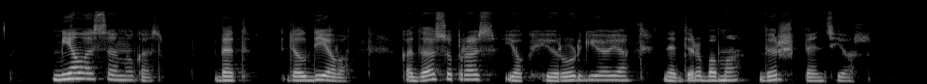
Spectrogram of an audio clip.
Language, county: Lithuanian, Vilnius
